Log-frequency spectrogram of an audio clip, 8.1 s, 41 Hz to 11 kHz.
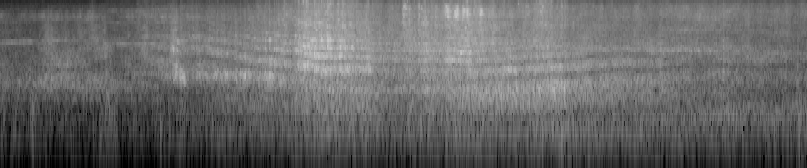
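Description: The F-35C's single F135 turbofan builds from a distant roar as the jet lands on the carrier and catches the arresting wire. It is loudest about three to five and a half seconds in, with a sweeping, whooshing quality, then slowly dies down. There is a brief thump just under two seconds in.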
